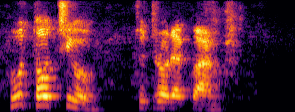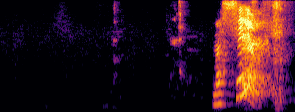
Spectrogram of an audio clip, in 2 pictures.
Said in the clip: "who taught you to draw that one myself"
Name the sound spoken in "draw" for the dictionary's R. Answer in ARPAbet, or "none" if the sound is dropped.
R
